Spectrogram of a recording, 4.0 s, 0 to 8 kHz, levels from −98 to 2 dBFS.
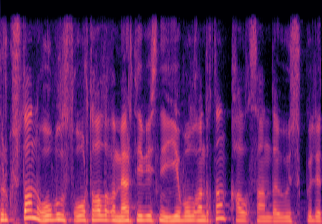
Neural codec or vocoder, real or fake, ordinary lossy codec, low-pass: none; real; none; 7.2 kHz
